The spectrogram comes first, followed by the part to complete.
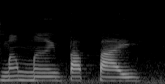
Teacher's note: Pode perceber, em qualquer idioma, os primeiros fonemas são os bilabiais, que a gente junta lábio com lábio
